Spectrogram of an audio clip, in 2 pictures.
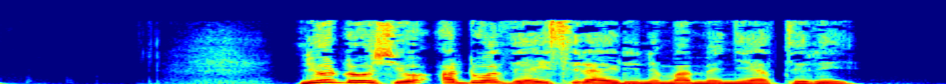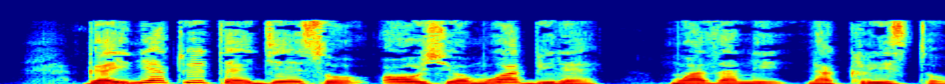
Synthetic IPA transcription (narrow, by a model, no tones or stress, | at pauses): neondoːɕjɔʔadoaðɛaisiɾaɛɾinemamɛɲɛateɾe | ɡaineatwetɛd͡ʒɛsoɔoɕjɔmwabiɾɛ | mwaðaninakɾisto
